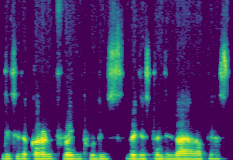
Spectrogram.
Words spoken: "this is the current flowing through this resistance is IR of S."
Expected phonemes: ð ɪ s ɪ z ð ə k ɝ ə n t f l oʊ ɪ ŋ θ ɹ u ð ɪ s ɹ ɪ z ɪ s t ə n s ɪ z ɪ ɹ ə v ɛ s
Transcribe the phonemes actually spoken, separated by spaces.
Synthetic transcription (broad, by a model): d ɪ s ɪ z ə k ɝ ə n t f l oʊ ɪ ŋ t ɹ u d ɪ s ɹ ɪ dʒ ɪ s t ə n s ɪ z ɪ ɹ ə p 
